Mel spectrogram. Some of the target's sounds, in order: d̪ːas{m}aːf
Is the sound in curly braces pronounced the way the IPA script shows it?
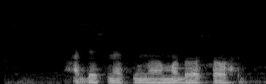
no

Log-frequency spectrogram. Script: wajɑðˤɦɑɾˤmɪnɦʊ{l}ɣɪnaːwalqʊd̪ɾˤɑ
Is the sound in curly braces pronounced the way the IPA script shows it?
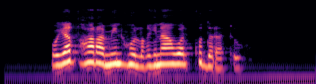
yes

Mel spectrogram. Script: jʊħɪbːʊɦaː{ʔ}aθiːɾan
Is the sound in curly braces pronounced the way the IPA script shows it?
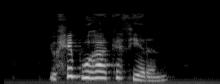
no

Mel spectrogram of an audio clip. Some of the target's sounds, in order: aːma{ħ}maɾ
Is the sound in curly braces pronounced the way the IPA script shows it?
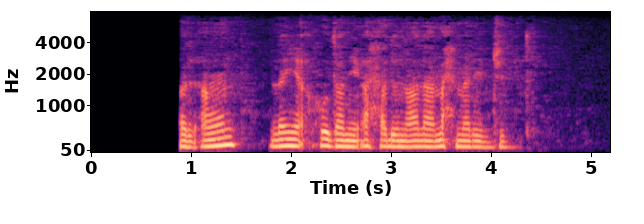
yes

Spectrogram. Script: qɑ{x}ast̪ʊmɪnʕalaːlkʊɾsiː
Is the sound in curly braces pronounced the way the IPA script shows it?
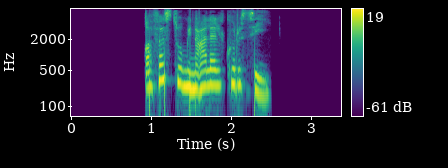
no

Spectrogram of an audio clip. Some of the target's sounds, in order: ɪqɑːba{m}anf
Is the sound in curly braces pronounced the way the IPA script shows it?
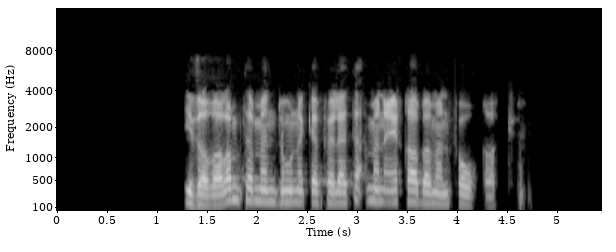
yes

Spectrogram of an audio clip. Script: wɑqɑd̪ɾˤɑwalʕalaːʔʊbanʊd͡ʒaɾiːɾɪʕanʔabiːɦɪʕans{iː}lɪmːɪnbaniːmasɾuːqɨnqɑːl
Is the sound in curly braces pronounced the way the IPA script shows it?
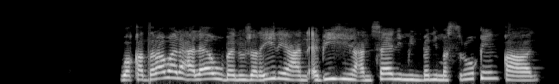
no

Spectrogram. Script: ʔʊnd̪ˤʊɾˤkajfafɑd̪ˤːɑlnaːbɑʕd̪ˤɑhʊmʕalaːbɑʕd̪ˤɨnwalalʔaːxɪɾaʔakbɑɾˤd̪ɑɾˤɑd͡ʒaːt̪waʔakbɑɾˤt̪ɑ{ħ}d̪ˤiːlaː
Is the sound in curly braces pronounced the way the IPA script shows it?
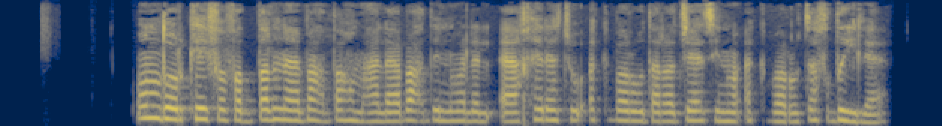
no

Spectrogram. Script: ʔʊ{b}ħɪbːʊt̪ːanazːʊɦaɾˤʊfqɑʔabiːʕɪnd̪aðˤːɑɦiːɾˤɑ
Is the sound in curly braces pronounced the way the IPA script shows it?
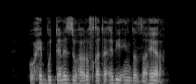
no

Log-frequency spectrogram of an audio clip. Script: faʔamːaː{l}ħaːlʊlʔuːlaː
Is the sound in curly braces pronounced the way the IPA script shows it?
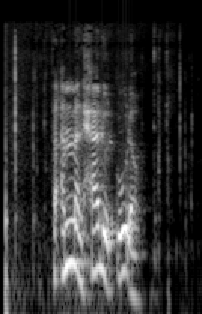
yes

